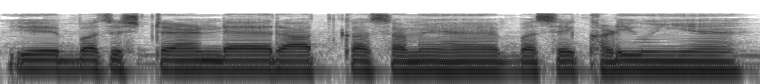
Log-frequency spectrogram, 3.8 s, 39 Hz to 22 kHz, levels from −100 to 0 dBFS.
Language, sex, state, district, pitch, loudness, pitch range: Hindi, male, Uttar Pradesh, Budaun, 110 Hz, -14 LUFS, 110-115 Hz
